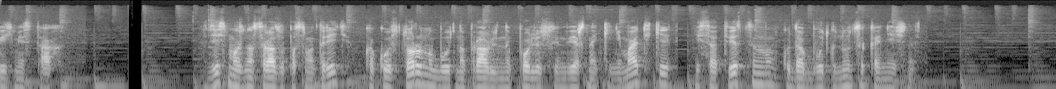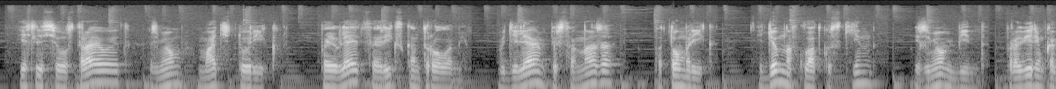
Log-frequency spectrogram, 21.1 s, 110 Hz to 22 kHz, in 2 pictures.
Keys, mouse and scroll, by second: 2.0 click, 2.8 click, 3.5 Tab, 4.2 click, 6.4 middle click, 7.0 click, 8.4 middle click, 9.0 click, 10.8 middle click, 11.0 Tab, 13.0 click, 14.8 middle click, 15.0 scroll, 15.4 ctrl+Tab, 15.4 click, 16.5 shift+click, 18.9 click, 19.8 click, 20.6 ctrl+Tab, 21.0 click.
